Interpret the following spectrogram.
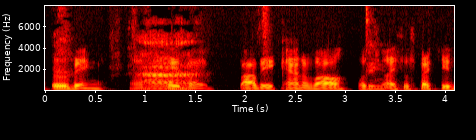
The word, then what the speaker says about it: Cannavale: Robot, Irving, played Ah, by Bobby Cannavale, which ding.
